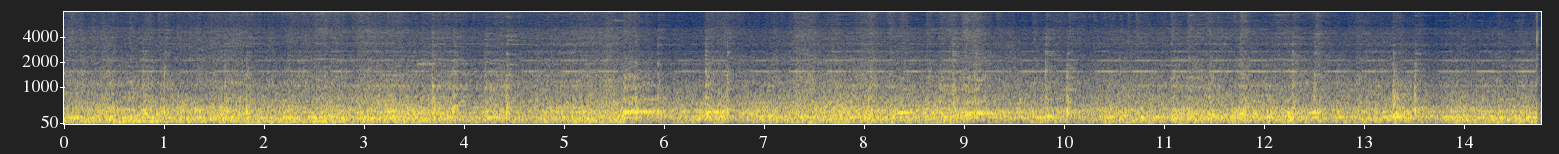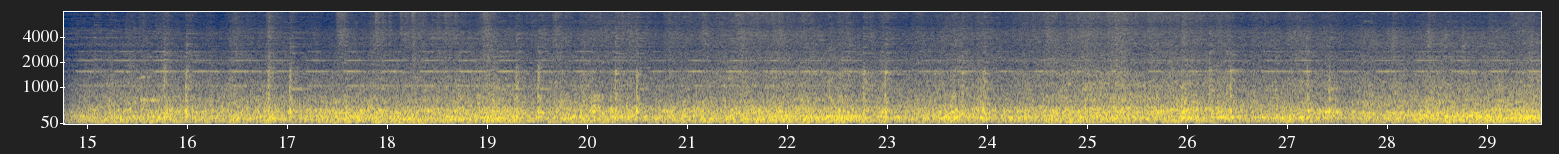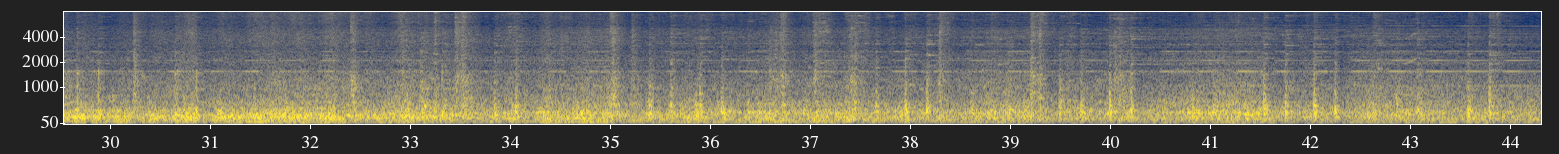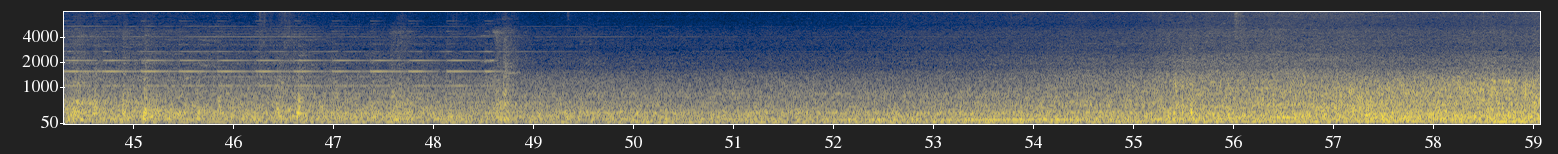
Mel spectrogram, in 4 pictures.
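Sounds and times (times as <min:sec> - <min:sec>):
crossing bell ringing: 0:00.0 - 0:51.1
train wheels clattering: 0:14.7 - 0:46.9.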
